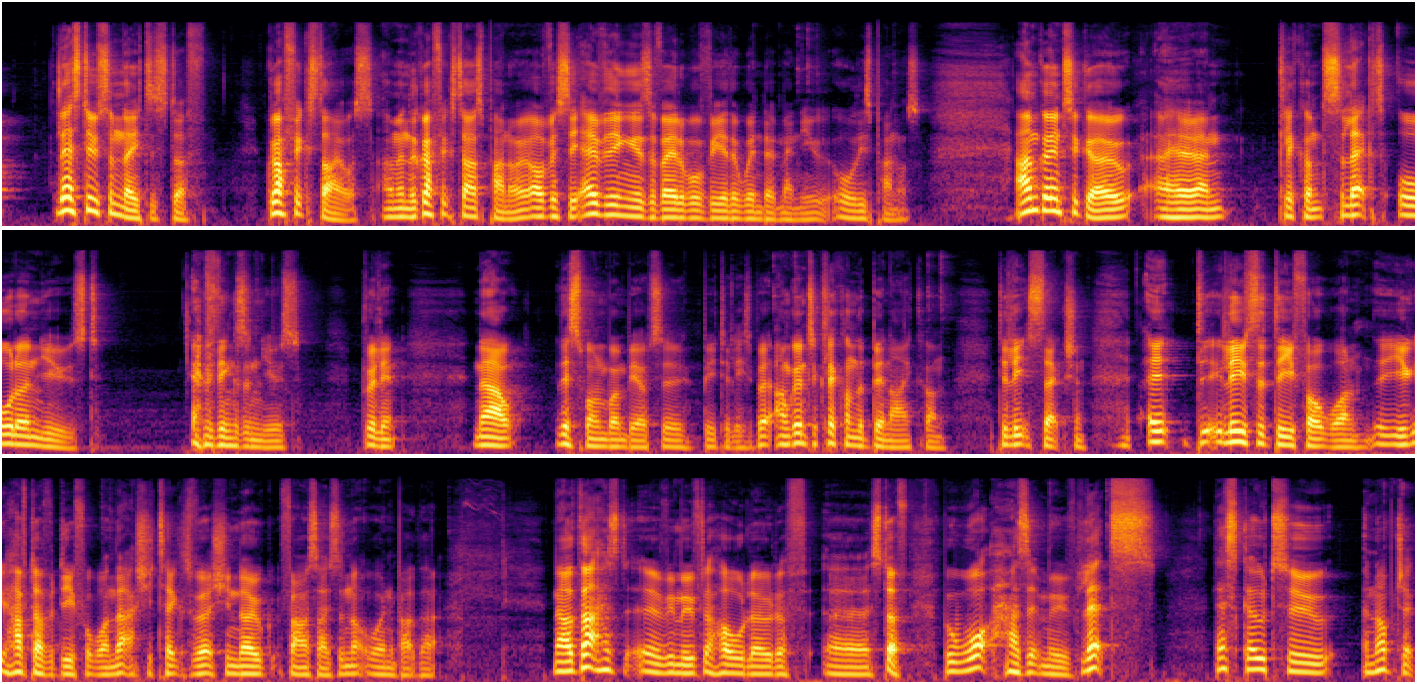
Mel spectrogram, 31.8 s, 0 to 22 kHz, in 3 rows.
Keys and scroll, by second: 28.2 super+z, 28.9 super+space, 29.4 space.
